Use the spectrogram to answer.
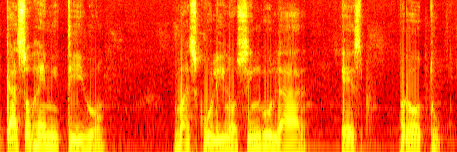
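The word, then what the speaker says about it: πρώτου: El caso genitivo masculino singular es protu. Sin embargo, aquí podemos ver cómo el acento circunflejo ha cambiado. Ahora tenemos el acento agudo.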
